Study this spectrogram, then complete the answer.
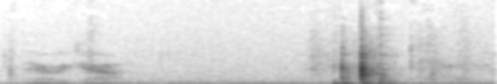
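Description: A knife slices the bottom off a cauliflower on a kitchen cutting board, giving a single close, crunchy chop-and-scrape after a few quiet moments of soft handling noise and some speech.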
